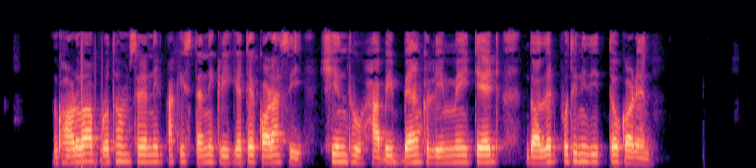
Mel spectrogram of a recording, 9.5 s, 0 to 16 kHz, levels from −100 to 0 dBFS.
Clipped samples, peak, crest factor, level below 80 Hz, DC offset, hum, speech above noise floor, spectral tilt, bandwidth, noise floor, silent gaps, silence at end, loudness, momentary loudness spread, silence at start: under 0.1%; 0 dBFS; 18 dB; -58 dBFS; under 0.1%; none; 68 dB; -5 dB/octave; 8 kHz; -85 dBFS; none; 1.35 s; -17 LUFS; 10 LU; 0.65 s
